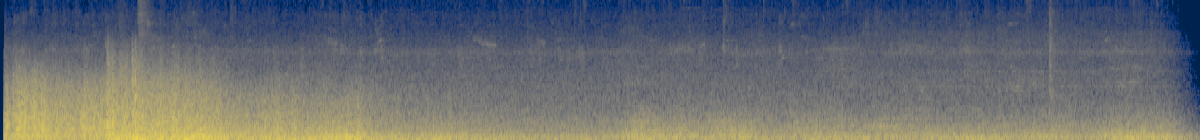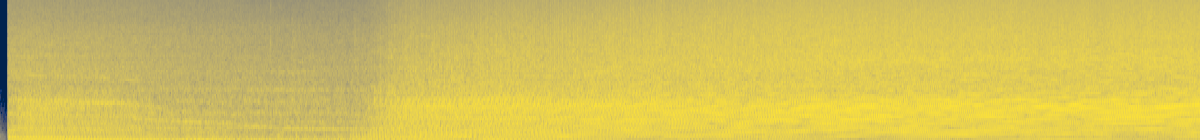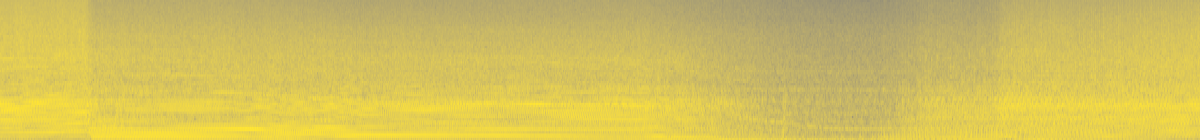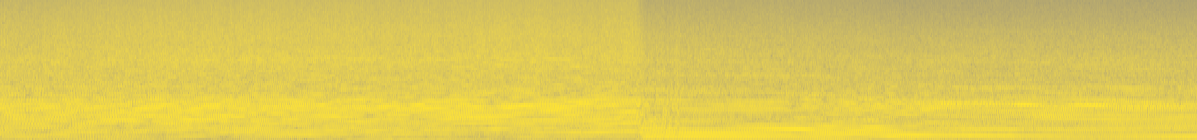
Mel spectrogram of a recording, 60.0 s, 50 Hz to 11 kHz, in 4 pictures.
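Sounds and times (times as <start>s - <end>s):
motorcycle engine revving: 15.1s - 59.9s.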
